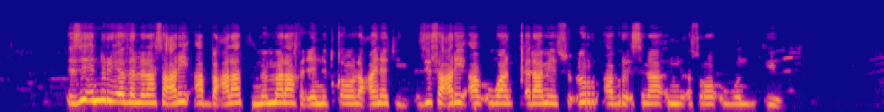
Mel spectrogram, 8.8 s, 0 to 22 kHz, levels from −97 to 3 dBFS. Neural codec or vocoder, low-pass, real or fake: none; 9.9 kHz; real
